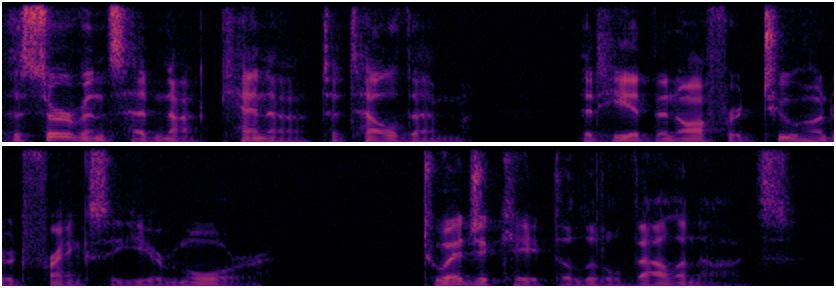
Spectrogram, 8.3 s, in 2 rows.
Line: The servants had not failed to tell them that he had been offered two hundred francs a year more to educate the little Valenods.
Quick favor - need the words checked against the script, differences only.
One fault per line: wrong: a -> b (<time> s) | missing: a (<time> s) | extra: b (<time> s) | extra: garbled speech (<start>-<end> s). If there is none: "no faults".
wrong: failed -> kenna (1.1 s)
